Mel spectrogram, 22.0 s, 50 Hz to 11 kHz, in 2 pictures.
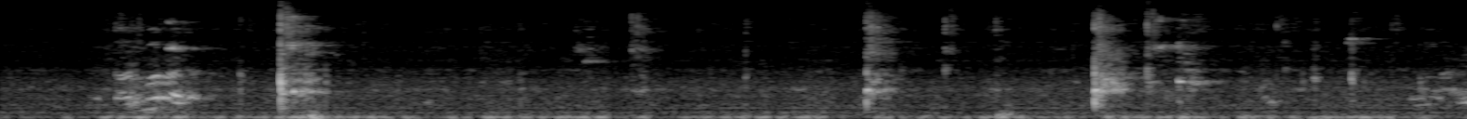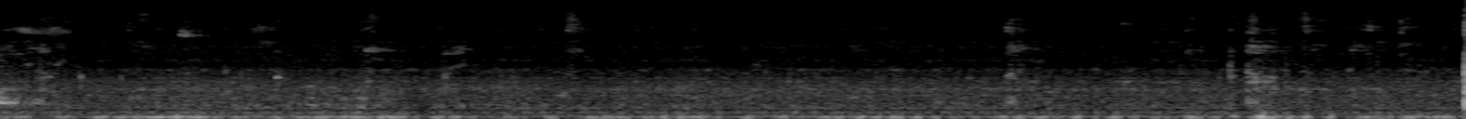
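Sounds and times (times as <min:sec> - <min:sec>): badminton rackets hitting shuttlecock: 0:02.1 - 0:02.5, 0:06.4 - 0:07.2, 0:08.2 - 0:09.1.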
